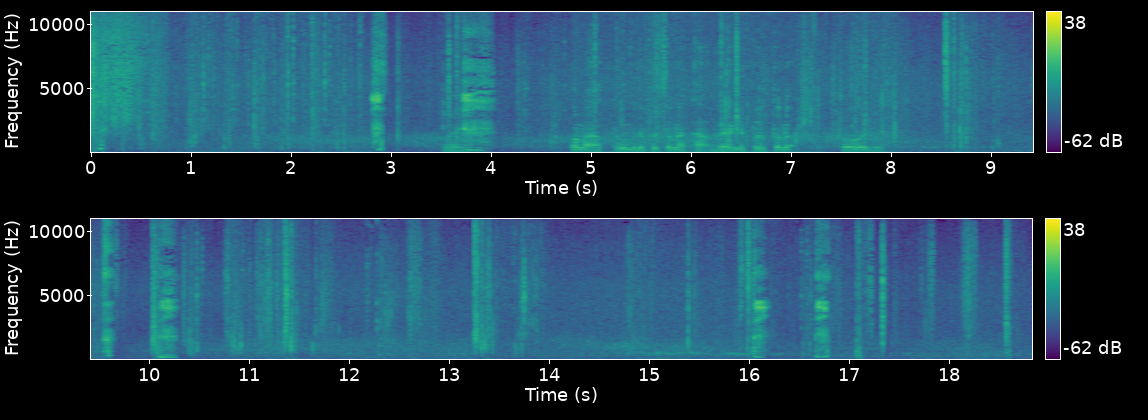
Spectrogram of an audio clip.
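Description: Footsteps crunch quickly over dirt and rock.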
